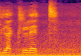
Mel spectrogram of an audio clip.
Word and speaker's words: La Clayette: donc la khl est ça s'écrit la clayette mais ça se dit l'athlète moi je vous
